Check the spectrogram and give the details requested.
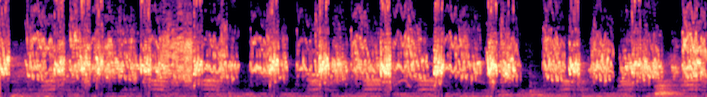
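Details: Four budgerigar chicks beg their mother for food, giving a near-continuous stream of raspy, chattering calls in short bursts; one chick is nearly ready to leave the nest.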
